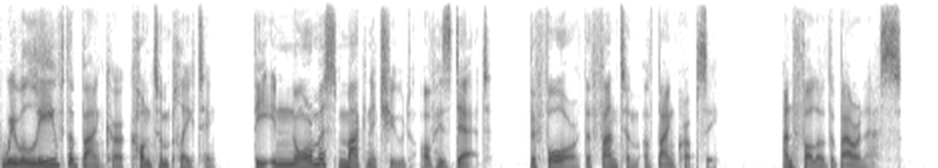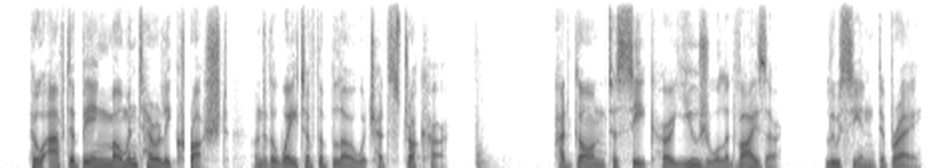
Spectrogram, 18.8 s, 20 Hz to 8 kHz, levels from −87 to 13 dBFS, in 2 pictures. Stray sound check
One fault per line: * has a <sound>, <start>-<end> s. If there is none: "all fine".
* has a dropout, 11.2-11.3 s
* has a thud, 14.1-14.5 s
